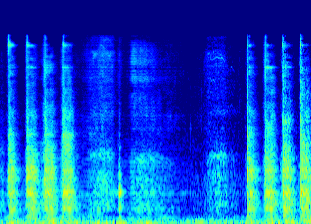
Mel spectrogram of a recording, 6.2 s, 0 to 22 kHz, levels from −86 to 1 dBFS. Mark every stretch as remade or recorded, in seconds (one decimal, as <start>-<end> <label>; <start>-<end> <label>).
0.0-3.7 remade; 3.7-5.0 recorded; 5.0-5.6 remade; 5.6-6.2 recorded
